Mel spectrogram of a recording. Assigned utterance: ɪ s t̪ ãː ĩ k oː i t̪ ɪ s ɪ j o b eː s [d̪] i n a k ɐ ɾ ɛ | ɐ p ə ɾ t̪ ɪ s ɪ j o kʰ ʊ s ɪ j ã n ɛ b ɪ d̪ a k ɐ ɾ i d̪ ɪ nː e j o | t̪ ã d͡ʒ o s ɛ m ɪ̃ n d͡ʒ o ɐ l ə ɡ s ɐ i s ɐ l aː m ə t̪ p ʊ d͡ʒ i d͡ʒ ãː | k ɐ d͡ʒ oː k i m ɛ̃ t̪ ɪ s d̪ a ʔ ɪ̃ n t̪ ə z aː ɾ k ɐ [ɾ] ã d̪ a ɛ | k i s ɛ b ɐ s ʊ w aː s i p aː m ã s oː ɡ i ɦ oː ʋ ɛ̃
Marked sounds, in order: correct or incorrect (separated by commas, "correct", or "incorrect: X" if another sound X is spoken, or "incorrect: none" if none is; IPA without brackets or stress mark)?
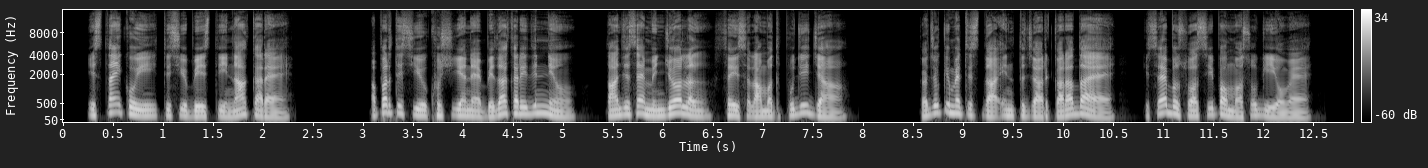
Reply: incorrect: t̪, correct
